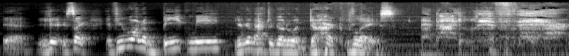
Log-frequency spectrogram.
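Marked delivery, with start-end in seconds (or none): 1.1-5.7 relishing, gleeful, savoring every word. Retelling a wrestler's promo line, imitating Eddie's relishing delivery. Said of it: "said it with such revelry".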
